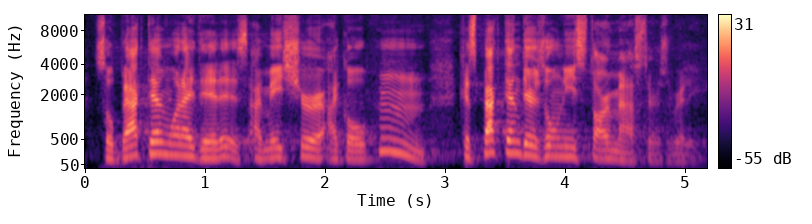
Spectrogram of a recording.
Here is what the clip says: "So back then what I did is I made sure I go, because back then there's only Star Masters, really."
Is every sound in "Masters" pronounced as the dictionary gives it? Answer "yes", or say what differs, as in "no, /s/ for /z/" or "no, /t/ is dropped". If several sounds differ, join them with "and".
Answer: yes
